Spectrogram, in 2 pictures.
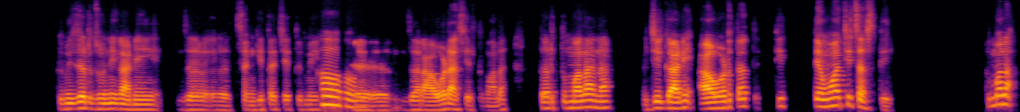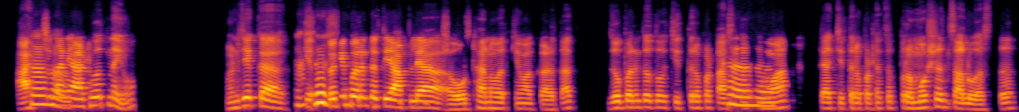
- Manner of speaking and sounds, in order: laugh; other background noise
- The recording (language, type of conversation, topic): Marathi, podcast, जुनी गाणी ऐकताना कोणत्या आठवणी जागतात?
